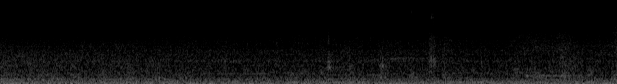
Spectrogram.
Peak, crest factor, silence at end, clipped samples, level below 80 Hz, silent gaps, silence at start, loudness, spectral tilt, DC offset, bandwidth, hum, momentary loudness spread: -36 dBFS; 12 dB; 0 s; under 0.1%; -54 dBFS; none; 0 s; -51 LUFS; -5 dB/octave; under 0.1%; 16.5 kHz; none; 2 LU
